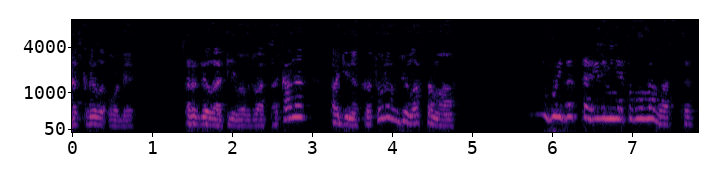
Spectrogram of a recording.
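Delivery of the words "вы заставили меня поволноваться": high-pitched mild reproach; reproachful. A narrator's reading. Cook to detective after the scare, reproachful. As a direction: chide him in a raised pitch. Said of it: "с упрёком сказала кухарка".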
